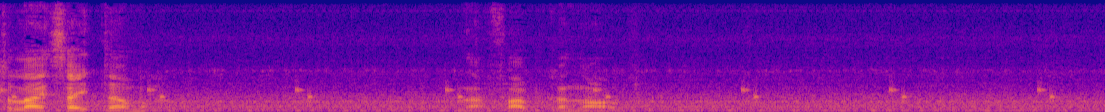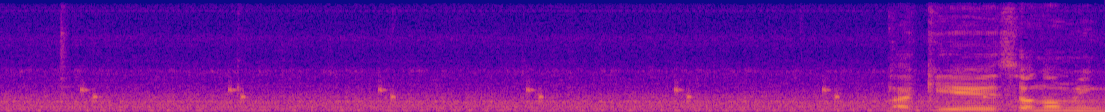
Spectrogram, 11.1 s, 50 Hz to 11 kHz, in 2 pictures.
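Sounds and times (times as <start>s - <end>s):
truck cab noise on the move: 0.0s - 11.0s
turn signal ticking: 0.6s - 2.5s, 3.2s - 10.0s.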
